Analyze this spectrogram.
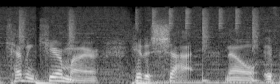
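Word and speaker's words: Kevin Kiermaier: super entertaining game um now what happened was kevin kiermeier that's how you say his name kevin kiermeier hit a shot now if anybody knows fenway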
